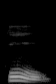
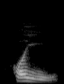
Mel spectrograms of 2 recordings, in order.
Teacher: sifat huruf qaf isti'la. Lidah kita naik maka suara jadi tebal.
